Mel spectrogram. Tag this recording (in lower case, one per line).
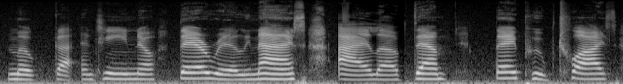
human voice
singing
